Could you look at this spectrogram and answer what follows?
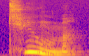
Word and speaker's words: tomb: com no B sound tomb no B sound D again NOA sound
